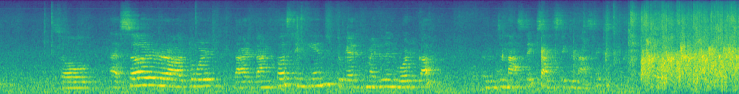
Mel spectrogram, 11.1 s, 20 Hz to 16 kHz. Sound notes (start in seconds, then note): 9.4 applause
